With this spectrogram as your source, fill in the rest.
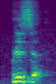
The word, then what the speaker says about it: RZA: Wu-Tang Clan actually started with, I think it's pronounced RZA. RZA.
